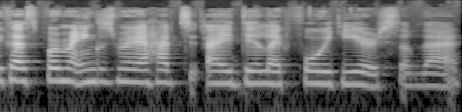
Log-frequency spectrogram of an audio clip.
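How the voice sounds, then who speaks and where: In a very clean recording with a silent background, a woman with a Spanish accent speaks at medium pitch. Her tone is bright and sharp, and her intonation fairly even. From Tijuana, Mexico. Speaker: recent university graduate. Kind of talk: interview. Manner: halting, many fillers.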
